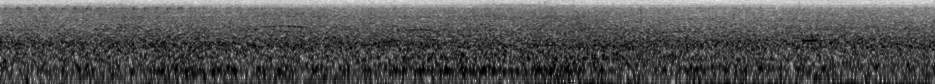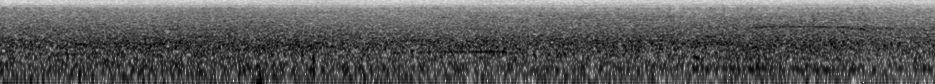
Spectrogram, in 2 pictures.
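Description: Steady outdoor background noise with a low rumble, and a single brief click about six seconds in.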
